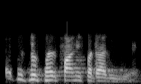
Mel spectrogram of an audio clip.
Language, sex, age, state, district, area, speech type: Hindi, male, 60+, Bihar, Samastipur, rural, conversation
